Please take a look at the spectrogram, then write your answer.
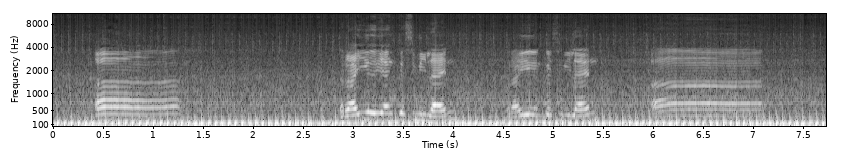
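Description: A Yamaha LC135 V8 motorcycle engine drones steadily and loudly during an on-board night ride, a constant low hum with a voice talking over it in several bursts.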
